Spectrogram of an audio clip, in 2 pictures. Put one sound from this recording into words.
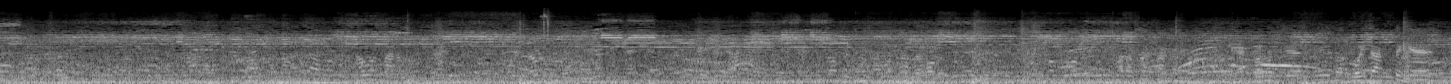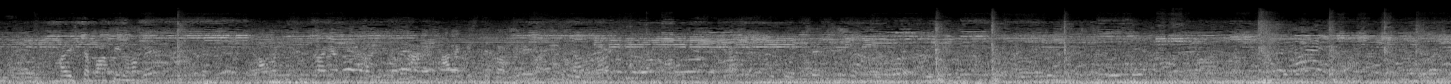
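A large crowd chatters and murmurs all around outdoors.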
